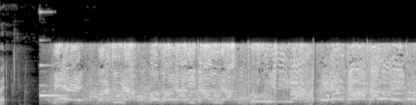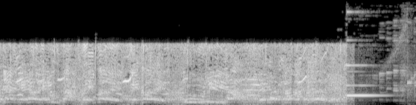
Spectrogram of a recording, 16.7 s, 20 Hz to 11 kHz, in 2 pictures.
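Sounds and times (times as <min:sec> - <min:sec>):
metallic dings: 0:00.8 - 0:01.7, 0:15.3 - 0:16.6
large street protest crowd chanting: 0:00.8 - 0:15.3.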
